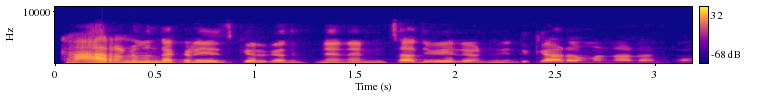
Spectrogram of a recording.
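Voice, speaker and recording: A woman's voice: mid-range voice, very fast, fairly bright tone, dull audio. A woman preaching an informal sermon who scolds her listeners and keeps asking them rhetorical questions.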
